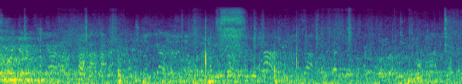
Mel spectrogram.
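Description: A crowd chatters and calls out across a large echoing hall.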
